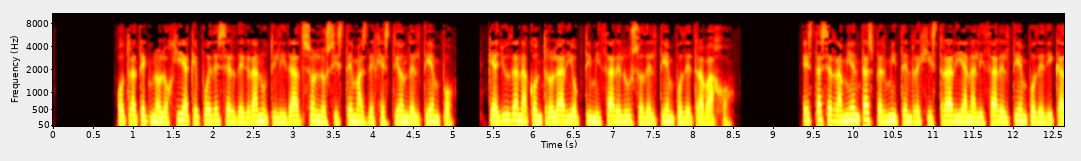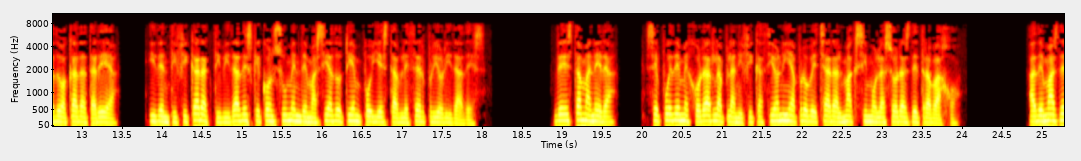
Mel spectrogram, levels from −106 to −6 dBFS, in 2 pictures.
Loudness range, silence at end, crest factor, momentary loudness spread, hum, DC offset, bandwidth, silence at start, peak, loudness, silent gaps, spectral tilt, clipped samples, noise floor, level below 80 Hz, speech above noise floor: 3 LU; 0 s; 18 dB; 7 LU; none; 2%; 8.2 kHz; 0 s; -2 dBFS; -21 LUFS; 0.04-0.75 s, 5.06-5.32 s, 8.60-9.31 s, 13.47-13.78 s, 18.12-18.85 s, 19.71-19.99 s, 24.07-24.80 s; -7 dB/octave; under 0.1%; under -90 dBFS; -48 dBFS; over 70 dB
